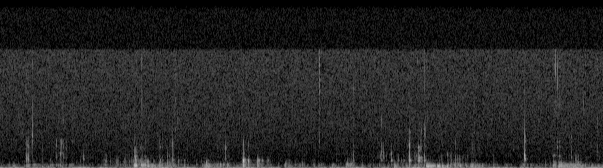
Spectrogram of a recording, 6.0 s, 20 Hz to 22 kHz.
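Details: Woman's stomach growling from a 20-minute recording: continuous low gurgling and bubbling rumbles from the belly, rising and falling in loudness; ordinary borborygmi.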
